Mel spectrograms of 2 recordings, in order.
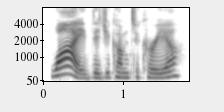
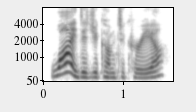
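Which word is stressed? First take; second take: why; why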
